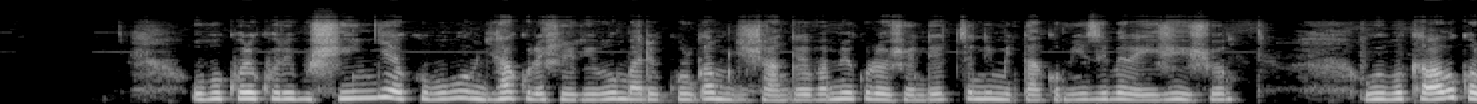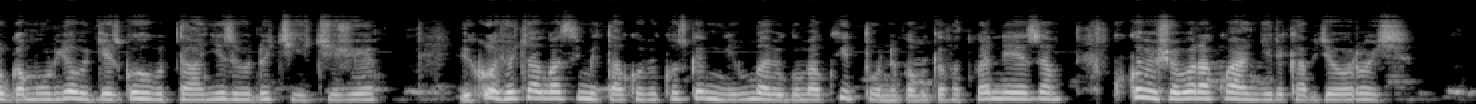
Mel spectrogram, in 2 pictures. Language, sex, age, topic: Kinyarwanda, female, 18-24, education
